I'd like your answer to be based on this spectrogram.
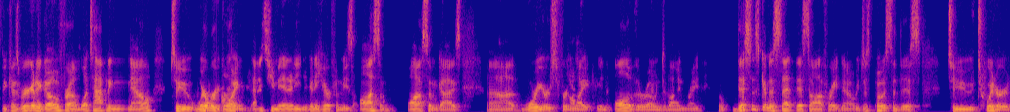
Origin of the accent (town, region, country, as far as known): Canada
